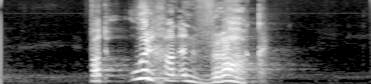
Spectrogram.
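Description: A middle-aged man speaks with animation into a microphone, in a room with a slight echo.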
